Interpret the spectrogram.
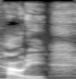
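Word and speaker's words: Hovvdy: Before Stormzy, we heard from the band Howdy. They're a band, the way it's pronounced is spelled with two V's.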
